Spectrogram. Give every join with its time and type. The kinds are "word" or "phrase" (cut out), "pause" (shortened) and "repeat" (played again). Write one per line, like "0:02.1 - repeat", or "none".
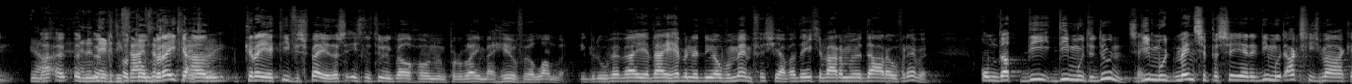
0:06.1 - word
